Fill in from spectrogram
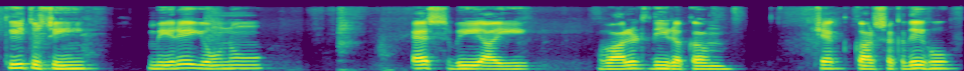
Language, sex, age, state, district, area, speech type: Punjabi, male, 60+, Punjab, Fazilka, rural, read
